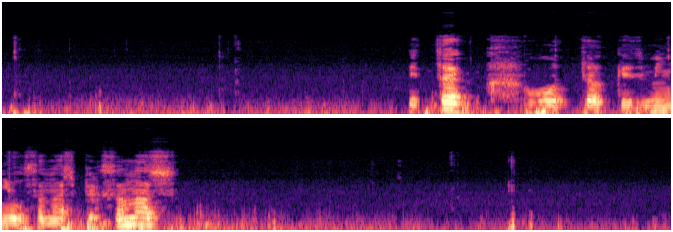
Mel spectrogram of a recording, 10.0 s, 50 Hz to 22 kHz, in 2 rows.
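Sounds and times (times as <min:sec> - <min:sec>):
faint microphone noise: 0:00.0 - 0:10.0
soft clicks: 0:01.6 - 0:01.9.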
